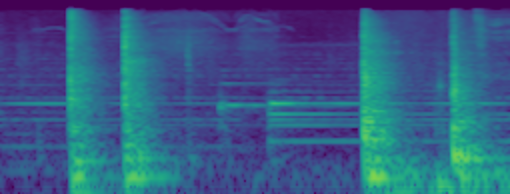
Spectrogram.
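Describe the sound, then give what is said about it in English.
Someone bangs on plywood: four heavy, hollow thuds in an uneven rhythm, loud. Faint sustained tones hum quietly between the blows. “He's just banging on plywood.”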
